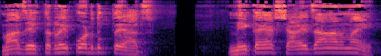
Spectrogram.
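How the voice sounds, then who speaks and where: Sex: woman. Figure: a woman voicing a lazy schoolboy who talks back. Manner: whiny and sly, high and piercing. Style: comedy sketch. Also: moderate pace, fairly bright tone. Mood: whining. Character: lazy cheeky schoolboy, fakes illness. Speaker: main character.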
